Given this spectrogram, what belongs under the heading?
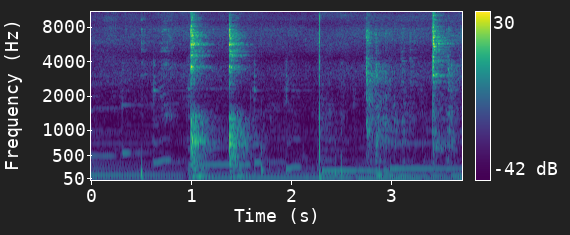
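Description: Food being scooped out of a heavy, very hot kadhai after cooking phodnichi poli: a spoon scrapes and knocks against the metal in several sharp, close clanks over a steady low hum.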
